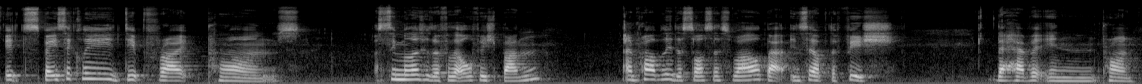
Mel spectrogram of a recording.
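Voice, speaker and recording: Australian woman, somewhat low voice, casual eating vlog chat, relaxed, unhurried, soft hums between bites. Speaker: mukbang vlogger.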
